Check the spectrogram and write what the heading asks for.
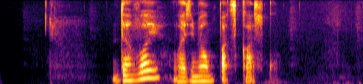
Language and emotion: Russian, sad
